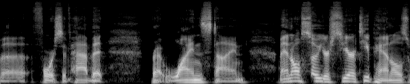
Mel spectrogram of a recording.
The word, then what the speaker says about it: Weinstein: I realized I mispronounced his name the first time. It's kind of a force of habit. Brett Weinstein.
